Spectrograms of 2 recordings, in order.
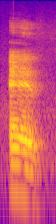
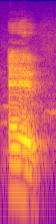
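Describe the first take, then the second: No difference in how they are said.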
